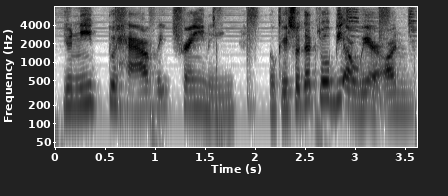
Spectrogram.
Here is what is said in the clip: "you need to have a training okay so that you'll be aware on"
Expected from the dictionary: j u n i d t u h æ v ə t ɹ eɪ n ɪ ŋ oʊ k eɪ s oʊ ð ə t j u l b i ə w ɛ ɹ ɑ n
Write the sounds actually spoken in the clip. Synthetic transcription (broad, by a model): j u n i d t u h æ v ə t ɹ eɪ n ɪ ŋ oʊ k eɪ s oʊ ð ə t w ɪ l b i ə w ɛ ɹ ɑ n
